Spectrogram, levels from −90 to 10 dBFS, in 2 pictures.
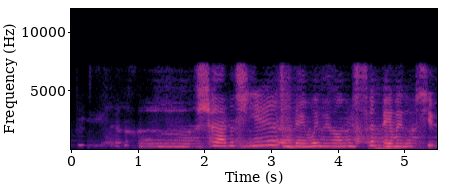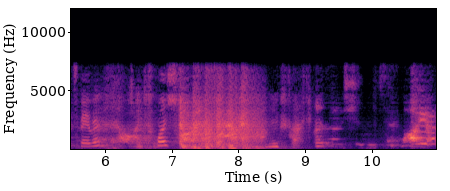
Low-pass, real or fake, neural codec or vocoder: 7.2 kHz; fake; codec, 16 kHz, 0.5 kbps, FunCodec, trained on Chinese and English, 25 frames a second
